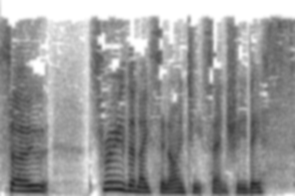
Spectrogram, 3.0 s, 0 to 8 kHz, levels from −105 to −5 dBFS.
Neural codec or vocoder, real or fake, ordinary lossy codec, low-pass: codec, 16 kHz, 1.1 kbps, Voila-Tokenizer; fake; MP3, 32 kbps; 7.2 kHz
